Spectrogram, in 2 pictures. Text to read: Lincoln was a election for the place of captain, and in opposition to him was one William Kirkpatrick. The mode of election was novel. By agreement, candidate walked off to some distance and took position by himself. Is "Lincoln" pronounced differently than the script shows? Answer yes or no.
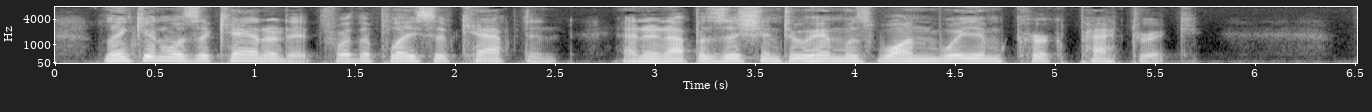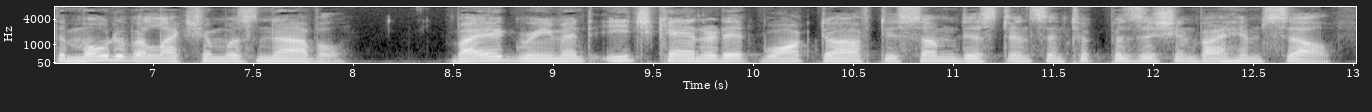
no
